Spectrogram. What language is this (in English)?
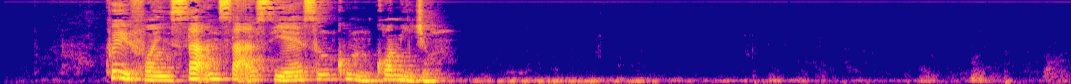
Kom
